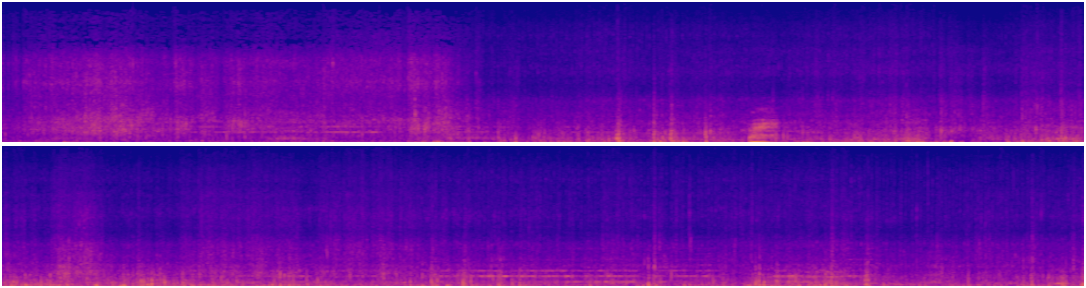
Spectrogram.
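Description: Mountain bike ridden down a wet trail in the rain: a steady noise of tyres on wet ground and wind on the camera, with rattles and knocks from the bike over bumps and a brief falling squeak about seven and a half seconds in.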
